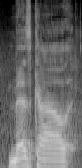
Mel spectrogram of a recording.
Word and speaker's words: mezcal: And if you do like a little cocktail here and there, mezcal, how do you say it?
